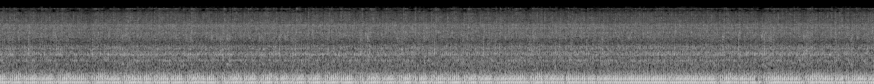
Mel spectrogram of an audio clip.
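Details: 2003 Yamaha R6 idling steadily with a light metallic rattle over the low engine hum, which started after a trip to Europe; owner unsure whether it is normal or affects performance.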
